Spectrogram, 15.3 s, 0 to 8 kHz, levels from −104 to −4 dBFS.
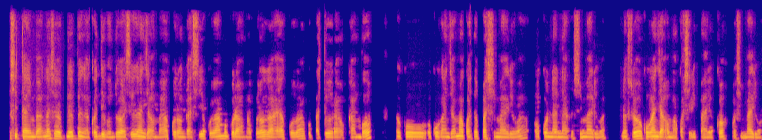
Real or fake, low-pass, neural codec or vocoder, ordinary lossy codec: real; 7.2 kHz; none; AAC, 48 kbps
